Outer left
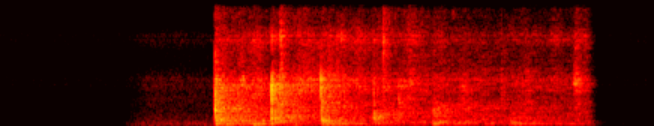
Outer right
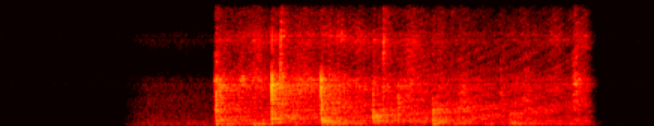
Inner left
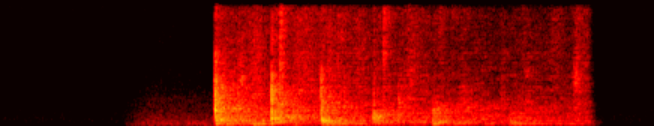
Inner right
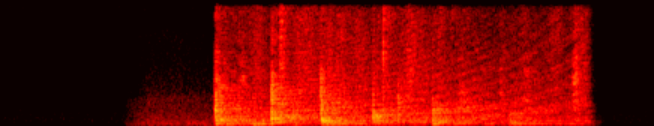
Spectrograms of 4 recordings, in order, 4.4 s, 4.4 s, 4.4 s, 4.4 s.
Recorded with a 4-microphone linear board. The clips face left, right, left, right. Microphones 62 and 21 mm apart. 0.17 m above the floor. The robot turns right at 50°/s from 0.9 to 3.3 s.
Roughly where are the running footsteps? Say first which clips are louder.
Outer left 4 dB, inner left 3 dB; left.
